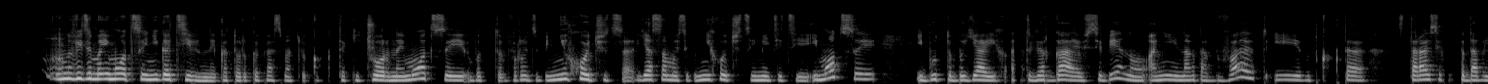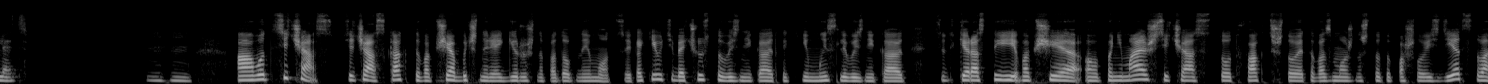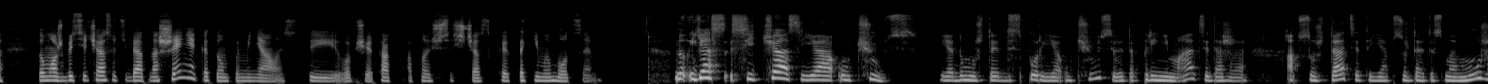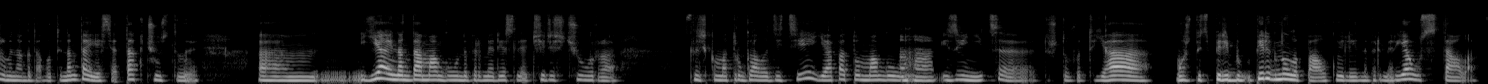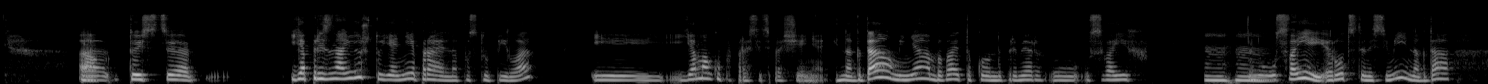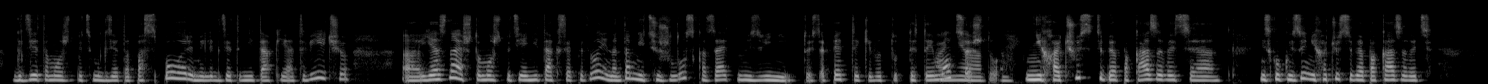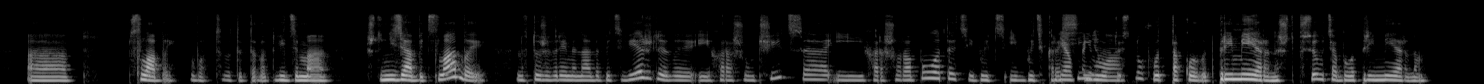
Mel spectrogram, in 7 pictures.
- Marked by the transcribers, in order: stressed: "примерно"
- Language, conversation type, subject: Russian, advice, Как принять свои эмоции, не осуждая их и себя?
